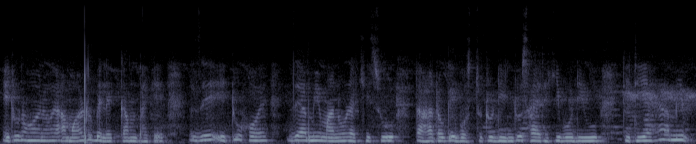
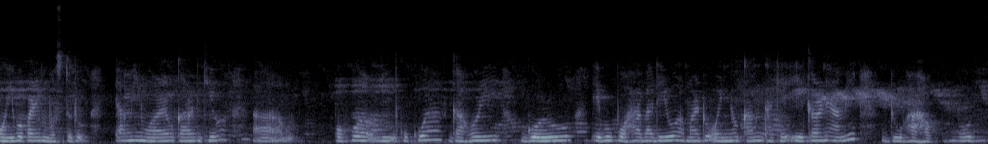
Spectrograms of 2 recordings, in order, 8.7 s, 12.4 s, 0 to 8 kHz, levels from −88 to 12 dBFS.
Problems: constant background noise, background conversations at intervals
